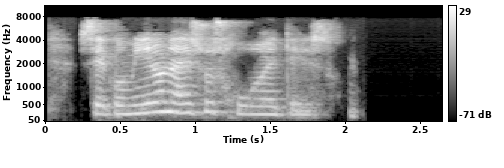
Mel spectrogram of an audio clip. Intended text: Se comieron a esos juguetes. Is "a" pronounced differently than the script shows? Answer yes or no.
no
